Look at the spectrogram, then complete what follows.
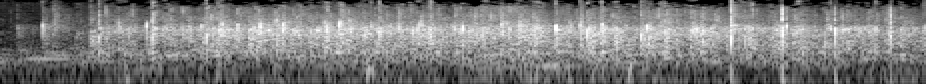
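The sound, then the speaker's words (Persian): An audience claps steadily for several seconds, a dense, continuous patter of many hands, with no talking over it, applauding a person going up to introduce themselves. “یک کوچی خودت هم معرفی میکنی، تشویق کنین.”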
